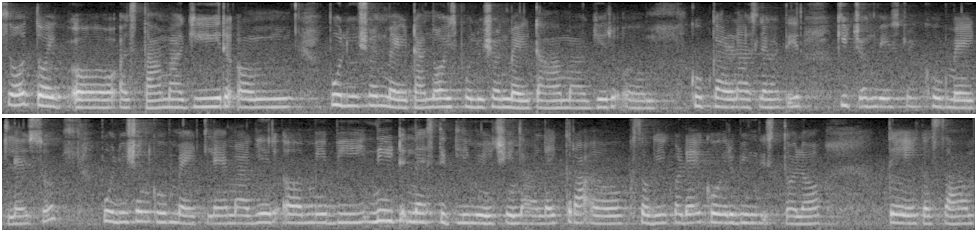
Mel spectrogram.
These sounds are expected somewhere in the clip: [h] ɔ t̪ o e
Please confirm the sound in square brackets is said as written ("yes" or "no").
no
